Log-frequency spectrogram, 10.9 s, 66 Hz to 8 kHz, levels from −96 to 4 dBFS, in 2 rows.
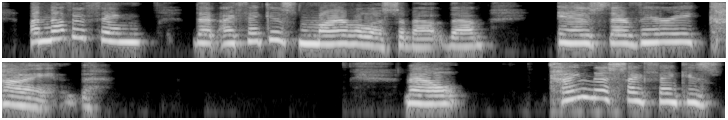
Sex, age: female, 60-79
